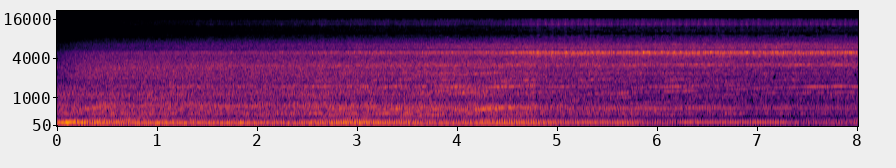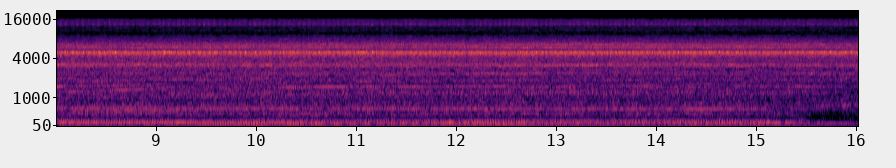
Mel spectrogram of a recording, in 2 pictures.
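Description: Electric motor rig running: a battery-driven DC motor spins a rewound washing-machine motor used as a generator, which powers a 300 W washing-machine universal motor. A steady high whine with a hum underneath, rising in pitch over the first few seconds as it spins up; the low hum drops out near the end.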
